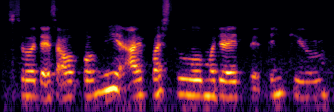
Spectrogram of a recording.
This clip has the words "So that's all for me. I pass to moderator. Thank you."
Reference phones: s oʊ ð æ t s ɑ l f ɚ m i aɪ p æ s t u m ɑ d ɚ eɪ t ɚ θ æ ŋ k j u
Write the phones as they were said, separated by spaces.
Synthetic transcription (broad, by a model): s oʊ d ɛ t s ɑ w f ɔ m i aɪ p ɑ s t u m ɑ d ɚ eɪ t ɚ t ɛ ŋ k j u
